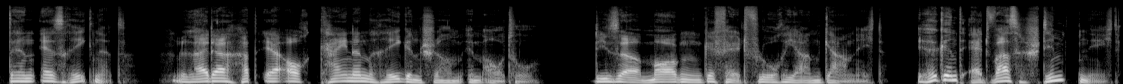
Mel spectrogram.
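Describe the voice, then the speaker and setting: A man reads a scripted story aimed at language learners. His delivery is slow and deliberate, with highly varied intonation across short sentences. The voice has a somewhat husky edge. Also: darkish tone, no room sound, studio quality. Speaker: narrator of stories for language learners.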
